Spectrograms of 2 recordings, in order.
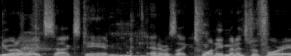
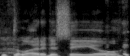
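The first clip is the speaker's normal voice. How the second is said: broadcast play-by-play sportscaster delivery; 3 semitones higher, 3 dB louder than usual. Answering a request for an impression: Sean McDonough voice. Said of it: "What about if we could get a Sean McDonough".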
